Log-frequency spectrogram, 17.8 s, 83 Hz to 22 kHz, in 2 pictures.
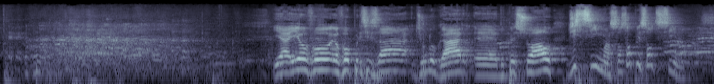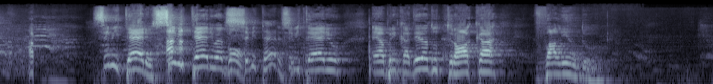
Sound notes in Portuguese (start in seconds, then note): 8.2 plateia dá sugestões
